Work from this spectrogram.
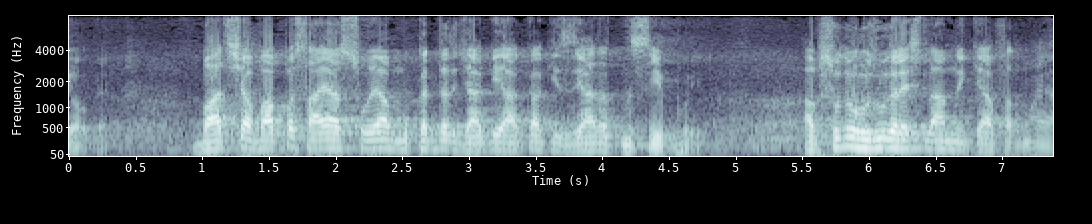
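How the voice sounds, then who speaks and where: A man's medium-pitched voice comes through with noticeable noise behind it. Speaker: Islamic preacher giving a sermon. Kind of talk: religious sermon (bayan), emotional preaching.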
